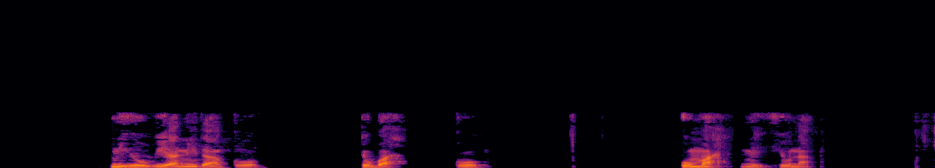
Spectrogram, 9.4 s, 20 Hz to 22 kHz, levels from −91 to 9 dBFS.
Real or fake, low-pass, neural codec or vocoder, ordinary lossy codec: real; 7.2 kHz; none; MP3, 64 kbps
